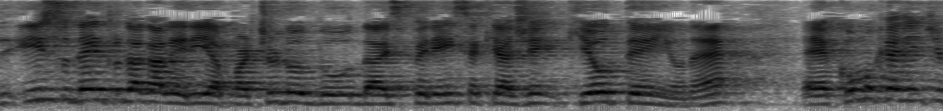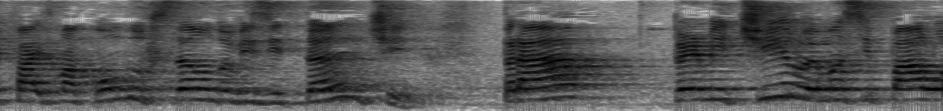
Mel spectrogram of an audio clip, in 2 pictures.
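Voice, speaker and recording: With noticeable background noise and audible room echo, a man talks at a moderate pace in an extremely high pitch with ordinary pitch variation. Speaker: art gallery owner. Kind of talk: live stream talk. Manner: halting.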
